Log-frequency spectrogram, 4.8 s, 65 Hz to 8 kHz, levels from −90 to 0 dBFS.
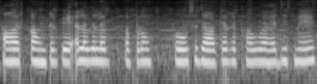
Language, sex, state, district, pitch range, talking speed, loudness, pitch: Hindi, female, Punjab, Pathankot, 235-245 Hz, 165 wpm, -16 LUFS, 235 Hz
